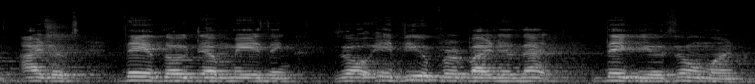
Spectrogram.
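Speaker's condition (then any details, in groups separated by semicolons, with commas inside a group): ALS; about two years since diagnosis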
